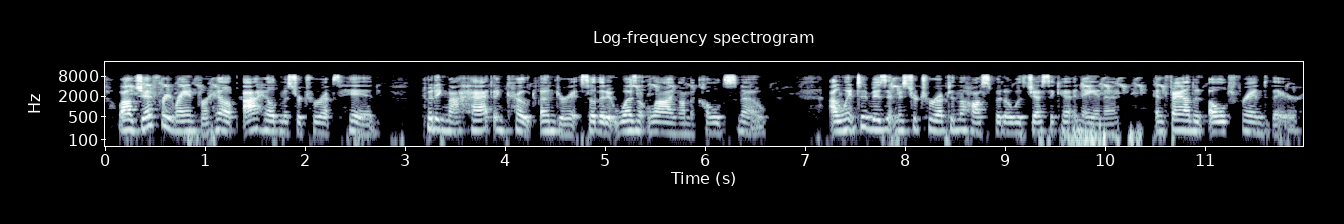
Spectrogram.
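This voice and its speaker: A woman teacher reading a children's novel aloud to her class, gentle and expressive. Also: on the low side, slight background noise, poor audio.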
